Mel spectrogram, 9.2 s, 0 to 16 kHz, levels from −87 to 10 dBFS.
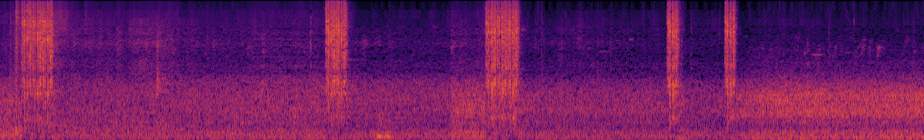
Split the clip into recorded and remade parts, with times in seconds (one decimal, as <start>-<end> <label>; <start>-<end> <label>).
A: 0.0-2.5 recorded; 2.5-3.2 remade; 3.2-9.2 recorded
